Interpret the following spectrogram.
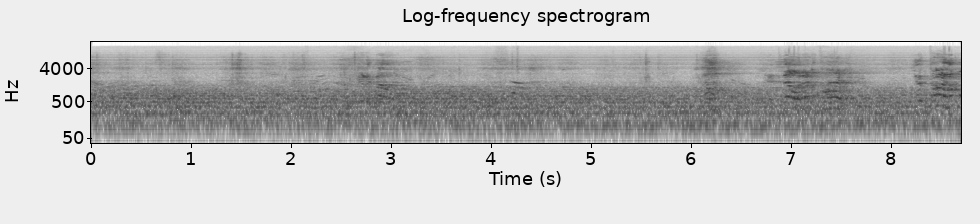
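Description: A steady, loud rumbling noise like running machinery. Men's voices call out indistinctly over it a couple of times.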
